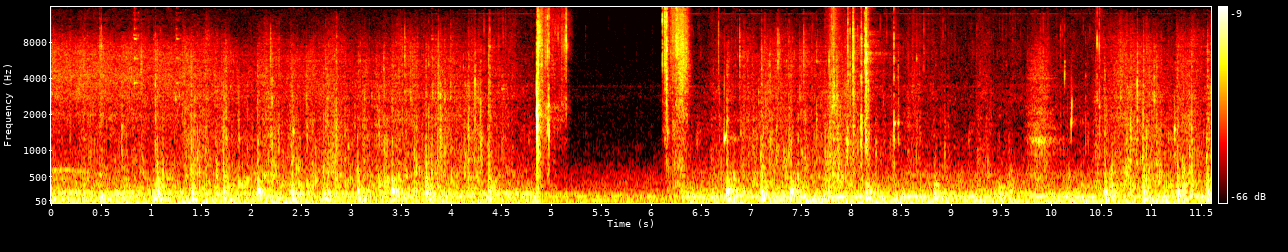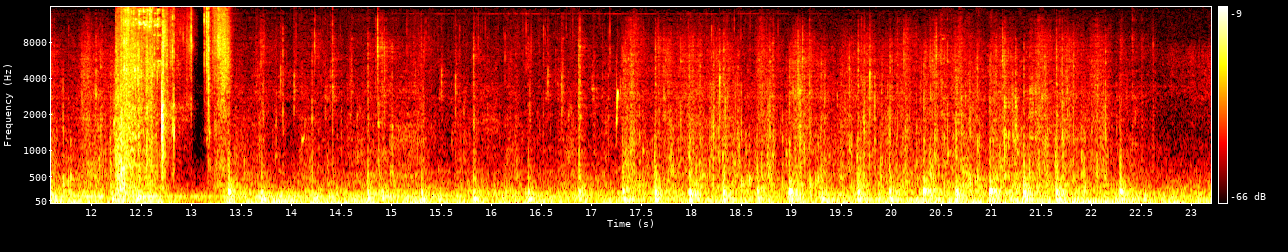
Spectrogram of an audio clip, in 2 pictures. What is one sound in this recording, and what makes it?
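Heavy footsteps thud slowly on a hard floor.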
